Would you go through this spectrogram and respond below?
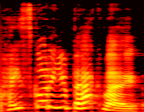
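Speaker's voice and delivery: high-pitched, thrilled hello; delighted greeting. Real, not acted. Streamer welcoming a returning viewer, delighted and high-pitched. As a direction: greet a returning mate with a high, happy lilt.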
